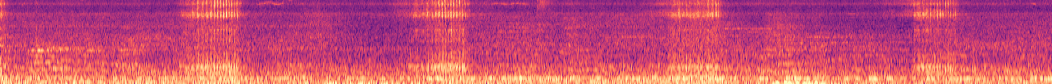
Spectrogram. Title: beagle puppy snoring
